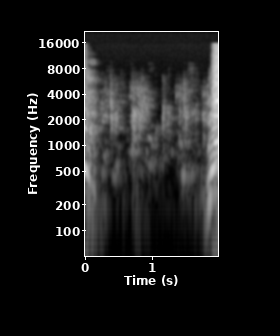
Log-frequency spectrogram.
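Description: A man's voice through a microphone and PA: the end of one loud phrase, then a pause filled only with faint background voices, then the start of the next phrase near the end.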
